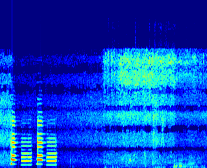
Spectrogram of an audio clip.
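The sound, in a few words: small bike horn honking on a coroplast electric boat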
